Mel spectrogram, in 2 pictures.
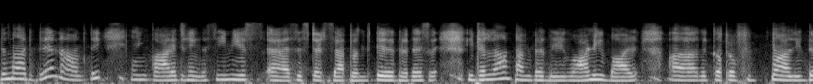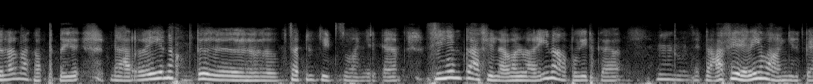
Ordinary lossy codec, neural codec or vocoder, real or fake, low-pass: none; codec, 16 kHz, 2 kbps, FreqCodec, smaller model; fake; 7.2 kHz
